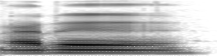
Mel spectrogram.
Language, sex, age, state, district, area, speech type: Bodo, male, 45-60, Assam, Kokrajhar, rural, spontaneous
